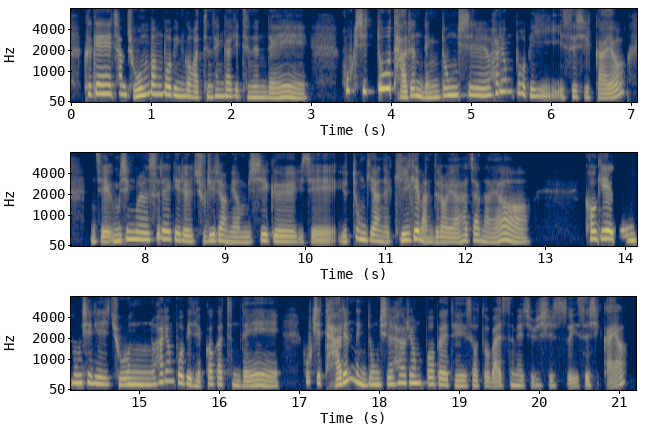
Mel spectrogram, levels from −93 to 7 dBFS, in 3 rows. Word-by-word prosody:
그게 285 Hz, 0 st, +3 dB
참 285 Hz, 0 st, -3 dB
좋은 230 Hz, +4 st, +4 dB
방법인 260 Hz, -7 st, +2 dB
것 200 Hz, -, 0 dB
같은 175 Hz, +1 st, -4 dB
생각이 210 Hz, -1 st, -1 dB
드는데 170 Hz, -2 st, -1 dB, 0.5 s
혹시 360 Hz, -2 st, -2 dB
또 445 Hz, +1 st, +9 dB
다른 215 Hz, -, +2 dB
냉동실 235 Hz, +7 st, +1 dB
활용법이 310 Hz, -5 st, -2 dB, 0.3 s
있으실까요? 170 Hz, -, -4 dB, 0.4 s
인제 165 Hz, -2 st, 0 dB
음식물 230 Hz, +4 st, +3 dB
쓰레기를 220 Hz, -6 st, +1 dB
줄이려면 170 Hz, -3 st, -2 dB
음식을 170 Hz, +1 st, 0 dB
이제 80 Hz, +1 st, -4 dB
유통기한을 185 Hz, -, 0 dB
길게 205 Hz, +7 st, +5 dB
만들어야 155 Hz, -7 st, -2 dB
하잖아요. 185 Hz, -4 st, -1 dB, 0.7 s
거기에 255 Hz, +1 st, +6 dB, 0.2 s
냉동실이 230 Hz, 0 st, +1 dB
좋은 195 Hz, 0 st, +1 dB
활용법이 255 Hz, -4 st, 0 dB
될 150 Hz, -5 st, -4 dB
것 205 Hz, +6 st, -3 dB
같은데 165 Hz, -5 st, -2 dB, 0.3 s
혹시 235 Hz, +12 st, -3 dB
다른 275 Hz, -, +3 dB
냉동실 200 Hz, -, +1 dB
활용법에 235 Hz, -5 st, 0 dB
대해서도 160 Hz, -3 st, -5 dB
말씀해 170 Hz, +1 st, -5 dB
주실 170 Hz, -1 st, -11 dB
수 160 Hz, -8 st, -13 dB
있으실까요? 135 Hz, +4 st, -7 dB
195 Hz, 315 characters per minute, -23 LUFS, 170-240 Hz, 0.7 s, 또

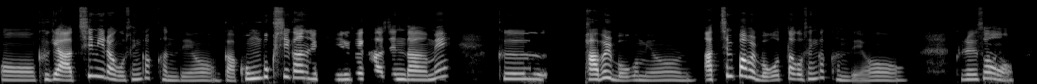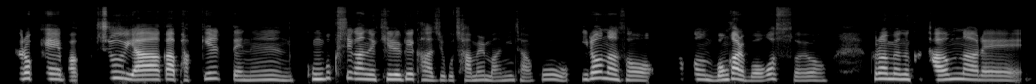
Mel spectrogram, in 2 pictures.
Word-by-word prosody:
어 195 Hz, -1 st, -3 dB
그게 230 Hz, +1 st, +2 dB
아침이라고 225 Hz, -, +3 dB
생각한대요. 200 Hz, -7 st, -7 dB, 0.2 s
그러니까 175 Hz, -2 st, -3 dB
공복 275 Hz, -, +1 dB
시간을 310 Hz, -5 st, +4 dB, 0.2 s
길게 230 Hz, +3 st, 0 dB
가진 235 Hz, +3 st, +1 dB
다음에 220 Hz, -, +2 dB, 0.5 s
그 255 Hz, -1 st, -1 dB, 0.6 s
밥을 240 Hz, +6 st, +8 dB
먹으면 190 Hz, -1 st, -8 dB
아침밥을 370 Hz, -, +6 dB
먹었다고 215 Hz, +6 st, -2 dB
생각한대요. 190 Hz, -, -8 dB, 0.5 s
그래서 230 Hz, -1 st, -1 dB, 0.4 s
그렇게 255 Hz, -2 st, 0 dB
막 190 Hz, 0 st, -2 dB
주야가 230 Hz, -5 st, +5 dB
바뀔 255 Hz, +7 st, -4 dB
때는 205 Hz, 0 st, -6 dB, 0.2 s
공복 245 Hz, +3 st, -2 dB
시간을 250 Hz, -5 st, 0 dB
길게 235 Hz, +2 st, +1 dB
가지고 195 Hz, -2 st, -7 dB
잠을 195 Hz, +2 st, -6 dB
많이 185 Hz, +2 st, -9 dB
자고 195 Hz, +2 st, -8 dB
일어나서 230 Hz, -8 st, 0 dB, 0.3 s
조금 235 Hz, -3 st, -6 dB
뭔가를 220 Hz, +5 st, +4 dB
먹었어요. 180 Hz, -2 st, -7 dB, 0.4 s
그러면은 255 Hz, -3 st, +1 dB
그다음 230 Hz, +3 st, +1 dB
날에 205 Hz, -5 st, -2 dB
220 Hz, 290 characters per minute, -23 LUFS, 195-250 Hz, 0.6 s, 밥을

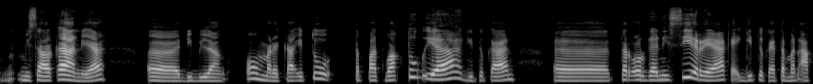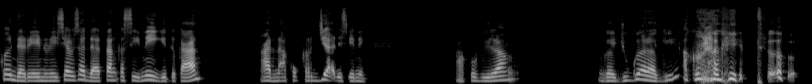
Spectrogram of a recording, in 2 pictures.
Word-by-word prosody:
M -, -, -16 dB
misalkan 195 Hz, +1 st, +7 dB
ya, 180 Hz, +7 st, +4 dB, 0.4 s
eee, 165 Hz, -3 st, +3 dB
dibilang, 170 Hz, -1 st, -2 dB, 0.2 s
"Oh 270 Hz, -, +1 dB
mereka 180 Hz, -3 st, -1 dB
itu 240 Hz, +7 st, -4 dB, 0.2 s
tepat 190 Hz, -1 st, -2 dB
waktu 335 Hz, -, 0 dB
ya," 255 Hz, +6 st, +7 dB
gitu 180 Hz, -1 st, -11 dB
kan, 185 Hz, +4 st, +3 dB, 0.4 s
eee, 175 Hz, -1 st, +1 dB
"terorganisir 210 Hz, +7 st, +1 dB
ya," 195 Hz, 0 st, +4 dB
kayak -, -, -6 dB
gitu 200 Hz, +3 st, -7 dB
kayak 175 Hz, +1 st, -3 dB
teman 185 Hz, 0 st, -6 dB
aku 180 Hz, +7 st, -1 dB
yang 205 Hz, -, -6 dB
dari 170 Hz, -1 st, -1 dB
Indonesia 170 Hz, +3 st, -5 dB
misalnya 195 Hz, -6 st, -2 dB
datang 195 Hz, +3 st, -1 dB
ke 185 Hz, -, -7 dB
sini 190 Hz, +1 st, -2 dB
gitu 165 Hz, 0 st, -7 dB
kan, 190 Hz, +10 st, +2 dB, 0.6 s
karena 170 Hz, -1 st, -4 dB
aku 185 Hz, -, -14 dB
kerja 180 Hz, -2 st, -3 dB
di -, -, -7 dB
sini. 160 Hz, -1 st, -8 dB, 0.9 s
Aku 175 Hz, -, -10 dB
bilang, 190 Hz, +8 st, -3 dB, 0.8 s
"Nggak 165 Hz, -1 st, -5 dB
juga 205 Hz, +6 st, -3 dB
lagi," 185 Hz, -, -3 dB
aku 230 Hz, -, -5 dB
bilang 245 Hz, -3 st, +5 dB
gitu. 455 Hz, -, -3 dB
185 Hz, 160 wpm, -26 LUFS, 175-215 Hz, 0.9 s, misalkan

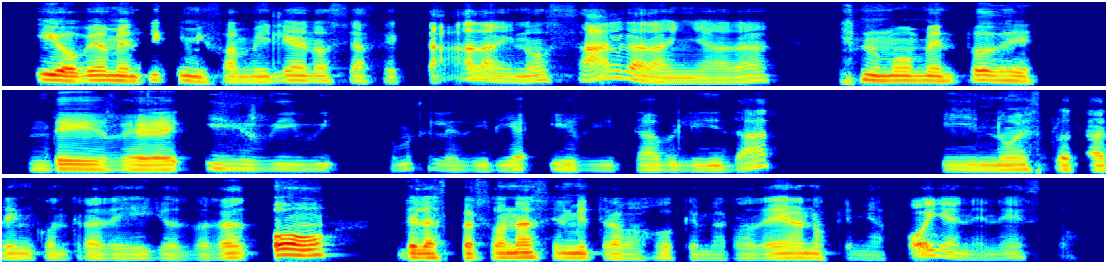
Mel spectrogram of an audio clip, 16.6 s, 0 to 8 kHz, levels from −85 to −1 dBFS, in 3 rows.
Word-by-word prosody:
y 145 Hz, -2 st, +7 dB
obviamente 135 Hz, +2 st, +4 dB
que 130 Hz, -, -1 dB
mi 115 Hz, -3 st, -1 dB
familia 115 Hz, +4 st, -2 dB
no 125 Hz, 0 st, -4 dB
sea 120 Hz, -2 st, -7 dB
afectada 110 Hz, -5 st, -2 dB
y -, -, -8 dB
no 130 Hz, +5 st, -4 dB
salga 170 Hz, +3 st, 0 dB
dañada 105 Hz, +4 st, -5 dB, 0.3 s
en 145 Hz, -, -3 dB
un 125 Hz, -, +3 dB
momento 130 Hz, +1 st, +1 dB
de 120 Hz, -4 st, -3 dB, 0.5 s
de 115 Hz, +2 st, -1 dB, 0.2 s
irre 110 Hz, 0 st, +1 dB
irribi 120 Hz, -2 st, -11 dB, 0.2 s
¿cómo 120 Hz, +3 st, -17 dB
se 130 Hz, -, -28 dB
le 110 Hz, -2 st, -15 dB
diría?, 105 Hz, +3 st, -11 dB
irritabilidad, 105 Hz, -3 st, -9 dB, 0.8 s
y 110 Hz, 0 st, -9 dB
no 110 Hz, +1 st, -3 dB
explotar 110 Hz, -1 st, -5 dB
en 105 Hz, -1 st, -5 dB
contra 100 Hz, 0 st, -8 dB
de 90 Hz, 0 st, -10 dB
ellos, 90 Hz, -2 st, -12 dB
¿verdad?, 105 Hz, +4 st, -3 dB
o 165 Hz, -1 st, +9 dB, 0.3 s
de 110 Hz, -, +4 dB
las 105 Hz, 0 st, +4 dB
personas 110 Hz, +3 st, +2 dB
en 105 Hz, -, -1 dB
mi 105 Hz, -, +2 dB
trabajo 100 Hz, 0 st, -8 dB
que 95 Hz, -, -16 dB
me 90 Hz, -1 st, -17 dB
rodean, 105 Hz, +4 st, -2 dB
o 95 Hz, -, -8 dB
que 95 Hz, -, -26 dB
me 90 Hz, -1 st, -21 dB
apoyan 115 Hz, -, -2 dB
en 90 Hz, 0 st, -19 dB
esto. 110 Hz, 0 st, -18 dB
110 Hz, 175 wpm, -23 LUFS, 105-120 Hz, 0.8 s, o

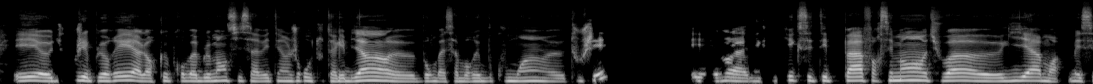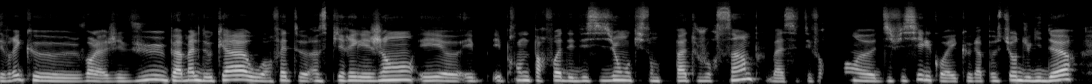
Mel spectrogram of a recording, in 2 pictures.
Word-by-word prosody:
et 175 Hz, +1 st, +3 dB
heu, 155 Hz, -1 st, +6 dB
du 150 Hz, -, -8 dB
coup, 200 Hz, -, -30 dB
j'ai 175 Hz, -2 st, +5 dB
pleuré, 175 Hz, +4 st, +2 dB
alors 150 Hz, -3 st, +1 dB
que, 170 Hz, -, -3 dB
probablement, 160 Hz, +1 st, -1 dB
si 165 Hz, 0 st, -3 dB
ça 155 Hz, -2 st, -2 dB
avait 145 Hz, -, -3 dB
été 160 Hz, +2 st, -7 dB
un 155 Hz, -, -1 dB
jour 165 Hz, +2 st, -4 dB
où 165 Hz, -, 0 dB
tout -, -, -18 dB
allait 145 Hz, 0 st, +1 dB
bien, 175 Hz, +2 st, +5 dB
heu, 140 Hz, -2 st, -1 dB
bon, 150 Hz, +2 st, -5 dB
bah, 140 Hz, -1 st, -3 dB
ça 145 Hz, -, -6 dB
m'aurait 145 Hz, +1 st, -2 dB
beaucoup 150 Hz, +2 st, -8 dB
moins, 155 Hz, -1 st, 0 dB
heu, 140 Hz, -, -7 dB
touchée». 215 Hz, -, 0 dB, 0.8 s
Et, 165 Hz, -, -2 dB, 0.2 s
voilà, 165 Hz, -3 st, +2 dB
elle 145 Hz, -, -4 dB
m'expliquait 160 Hz, +5 st, -7 dB
que -, -, -4 dB
c'était 175 Hz, 0 st, -1 dB
pas 175 Hz, +2 st, +5 dB
forcément, 185 Hz, +2 st, +2 dB
tu 175 Hz, +1 st, -6 dB
vois, 175 Hz, 0 st, +3 dB
heu, 155 Hz, -1 st, +4 dB
lié 170 Hz, +3 st, +2 dB
à 170 Hz, -1 st, +3 dB
moi. 145 Hz, -5 st, -3 dB
Mais 160 Hz, -1 st, -2 dB
c'est 155 Hz, +2 st, -3 dB
vrai 205 Hz, +5 st, -1 dB
que, 160 Hz, -6 st, -1 dB
voilà, 155 Hz, -3 st, -1 dB
j'ai 150 Hz, +1 st, -5 dB
vu 195 Hz, +6 st, 0 dB
pas 175 Hz, -2 st, +3 dB
mal 190 Hz, +1 st, +3 dB
de 170 Hz, -2 st, 0 dB
cas 205 Hz, +4 st, +4 dB
où, 170 Hz, -3 st, 0 dB
en 150 Hz, -, -7 dB
fait, 185 Hz, +3 st, -3 dB
heu, 160 Hz, -1 st, -1 dB
inspirer 175 Hz, +3 st, -1 dB
les 170 Hz, -1 st, +2 dB
gens 200 Hz, +3 st, +4 dB
et 170 Hz, 0 st, -1 dB
heu, 155 Hz, -1 st, 0 dB
et 160 Hz, 0 st, -6 dB
et 175 Hz, -, -7 dB
prendre 190 Hz, 0 st, -2 dB
parfois 185 Hz, +2 st, -1 dB
des 165 Hz, -2 st, -2 dB
décisions 175 Hz, +4 st, -1 dB
qui -, -, -5 dB
sont 160 Hz, -2 st, -5 dB
pas 170 Hz, 0 st, +2 dB
toujours 165 Hz, -1 st, -8 dB
simples, 235 Hz, +5 st, 0 dB
bah, 145 Hz, -2 st, -5 dB
c'était 150 Hz, +2 st, -11 dB
forcément, 170 Hz, +3 st, -18 dB, 0.4 s
heu, 150 Hz, -, -1 dB
difficile, 165 Hz, +8 st, -3 dB
quoi, 155 Hz, -5 st, -4 dB
et 145 Hz, -, -4 dB
que 160 Hz, -, -11 dB
la 155 Hz, -1 st, -5 dB
posture 165 Hz, +5 st, -2 dB
du 175 Hz, -2 st, +2 dB
leader, 180 Hz, +8 st, +4 dB
165 Hz, 235 wpm, -21 LUFS, 155-180 Hz, 0.8 s, heu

